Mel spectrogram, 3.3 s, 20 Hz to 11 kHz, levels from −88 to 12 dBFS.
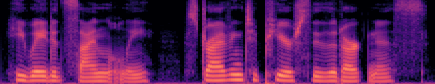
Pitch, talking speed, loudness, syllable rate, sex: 165 Hz, 165 wpm, -18 LUFS, 5.2 syllables/s, female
